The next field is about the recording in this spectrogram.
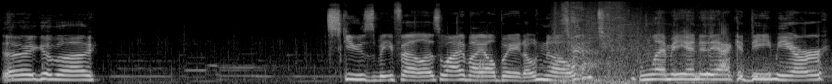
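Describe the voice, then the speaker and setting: A woman's voice: mid-range voice, fairly even intonation, unhurried, long pauses. A woman streamer giving casual, playful live commentary on a video game. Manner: informal, playful reactions. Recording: game music behind.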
